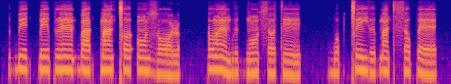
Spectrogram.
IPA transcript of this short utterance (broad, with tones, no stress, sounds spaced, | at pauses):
ɓ e˦ k͡p e˦ p l ɛ̃˦ ɓ a˦ k͡p ã˦ ǀ ʌ˦ ʔ ɔ̃˦ z ɔ˨ ɭ | lˠ ɛ̃˦˨ b ɘ˨ ɡ͡b ɔ̃˨ s ʌ˨ t ẽ˨ | b ʌ˨ p ǀ ẽ˦ j ɘ˨ ɓ ã˦ t s ʌ˦ p ɛ˨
